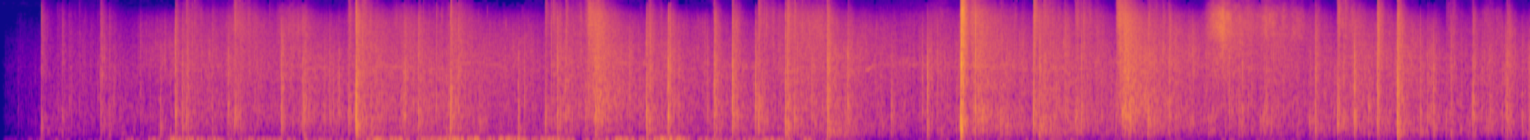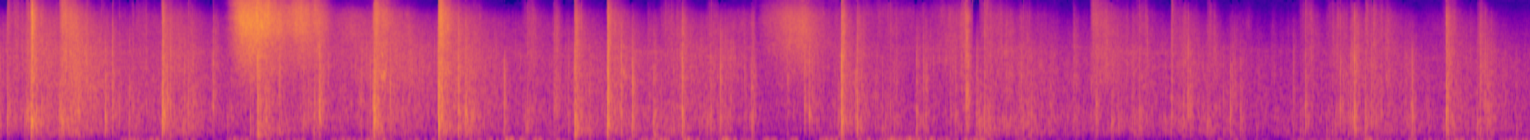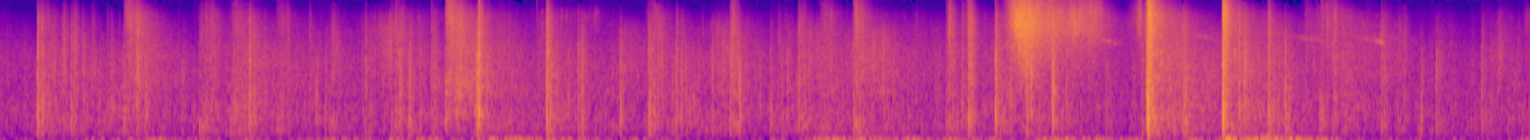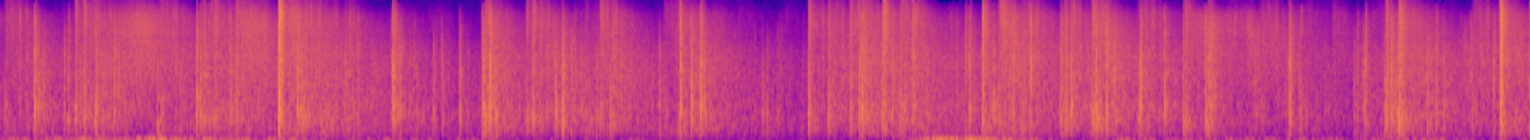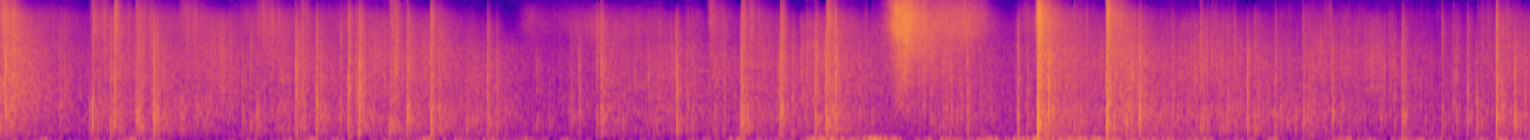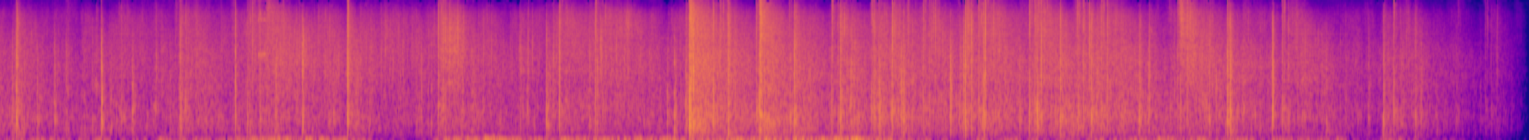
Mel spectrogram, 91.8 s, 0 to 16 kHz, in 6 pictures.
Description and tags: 120101-001 fireworks New Year
Fireworks on New Year 2011-2012 at midnight, recorded from my balcony. Different kinds of hissing and exploding rockets and fire-crackers. Zoom H4n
